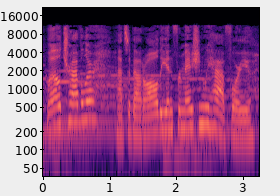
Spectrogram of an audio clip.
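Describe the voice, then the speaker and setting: A woman's voice: mid-range voice, animated, fairly quick, music in the background, close to an everyday voice. An actress playing a frank, savvy young woman who works as a mercenary guard in a video game, speaking candidly and conversationally. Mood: earnest, friendly.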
